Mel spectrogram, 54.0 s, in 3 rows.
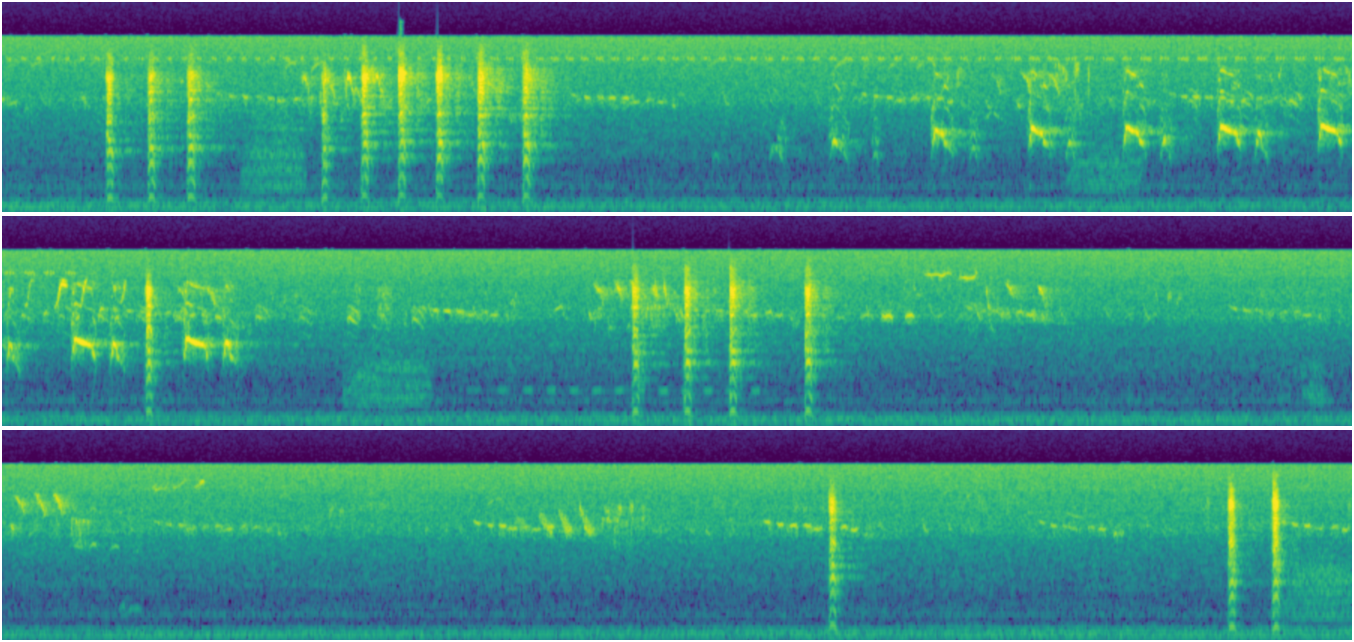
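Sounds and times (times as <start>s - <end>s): low background rumble: 0.0s - 54.0s
sharp bird calls: 1.3s - 7.6s, 10.2s - 29.3s, 52.4s - 54.0s
short down-slurred bird calls: 1.4s - 7.6s, 10.2s - 21.2s, 22.6s - 25.0s, 35.2s - 35.8s, 52.4s - 54.0s.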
